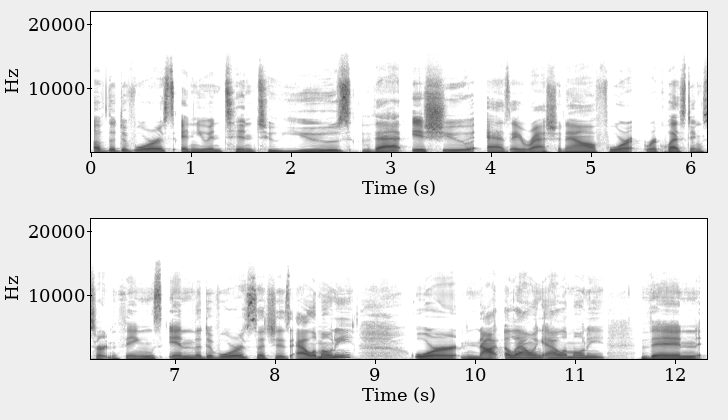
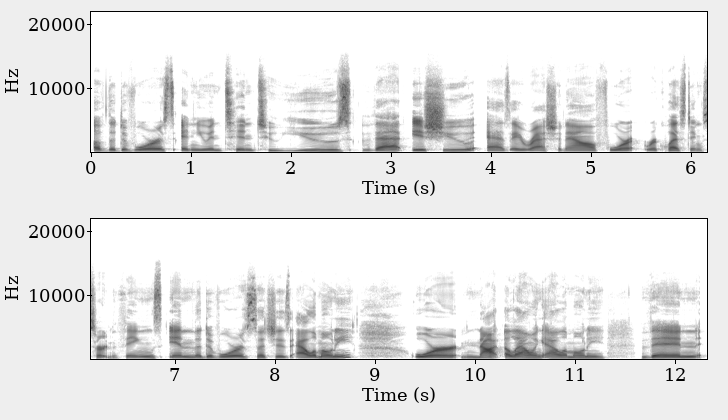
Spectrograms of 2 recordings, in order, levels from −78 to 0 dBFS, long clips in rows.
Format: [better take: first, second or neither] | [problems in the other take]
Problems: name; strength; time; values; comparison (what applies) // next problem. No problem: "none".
first | thin; somewhat; fading below 300 Hz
